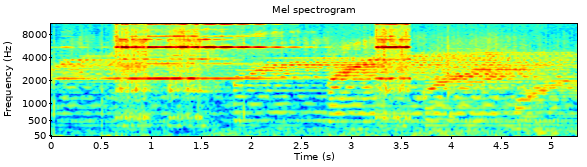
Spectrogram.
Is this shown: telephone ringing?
yes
